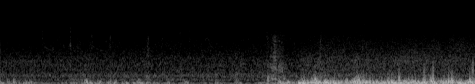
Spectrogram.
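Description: Honeybees buzzing around hives during a hive installation, a dense, close swarm hum with wind rustle that grows louder and fuller midway as more bees fly up from a single-story hive.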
